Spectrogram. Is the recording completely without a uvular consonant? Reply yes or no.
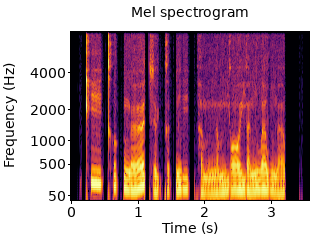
yes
